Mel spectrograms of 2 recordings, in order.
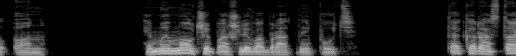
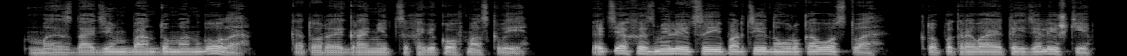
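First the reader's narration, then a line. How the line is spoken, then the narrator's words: Plain. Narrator (Russian): ответил он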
